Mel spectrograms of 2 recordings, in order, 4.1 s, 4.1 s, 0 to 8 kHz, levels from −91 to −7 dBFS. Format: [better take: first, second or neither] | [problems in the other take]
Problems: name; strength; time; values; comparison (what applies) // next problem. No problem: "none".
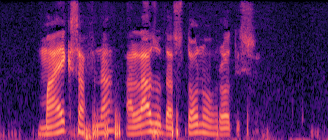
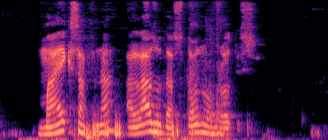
first | noise reduction (classical method WPE with log-MMSE)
